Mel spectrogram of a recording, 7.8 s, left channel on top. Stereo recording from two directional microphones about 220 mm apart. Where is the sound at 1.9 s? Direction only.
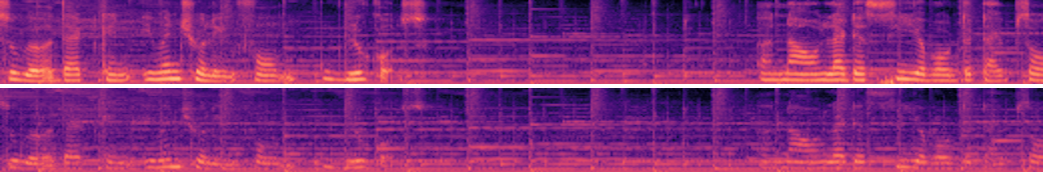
30° left (ahead or behind).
